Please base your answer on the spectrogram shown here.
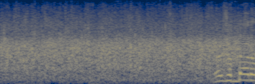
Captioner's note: applause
